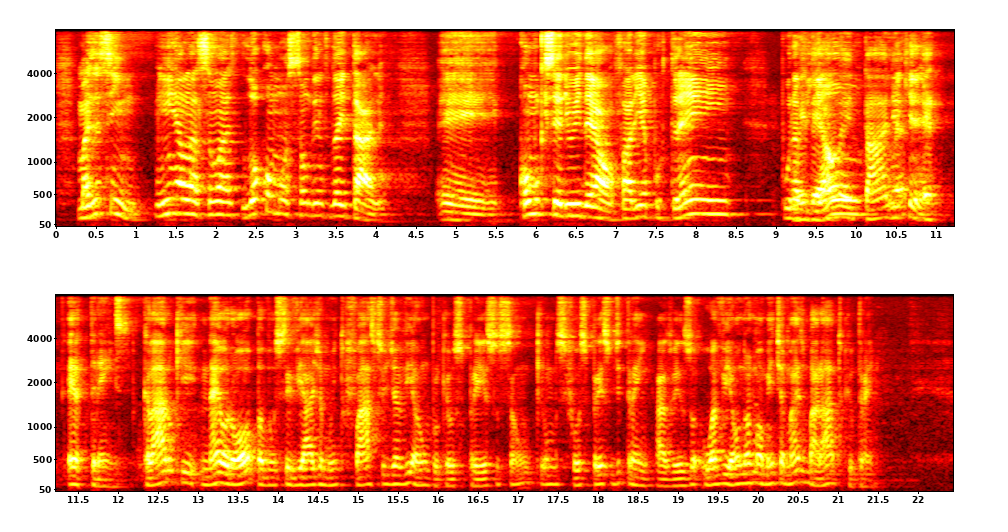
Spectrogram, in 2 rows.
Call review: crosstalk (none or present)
present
